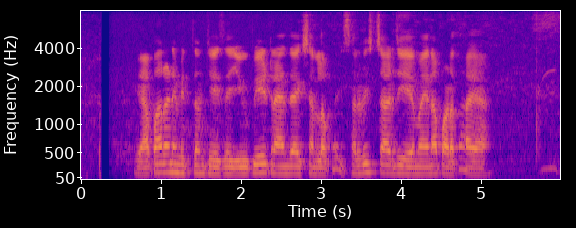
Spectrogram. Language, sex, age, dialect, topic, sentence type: Telugu, male, 18-24, Utterandhra, banking, question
